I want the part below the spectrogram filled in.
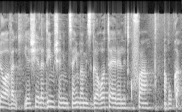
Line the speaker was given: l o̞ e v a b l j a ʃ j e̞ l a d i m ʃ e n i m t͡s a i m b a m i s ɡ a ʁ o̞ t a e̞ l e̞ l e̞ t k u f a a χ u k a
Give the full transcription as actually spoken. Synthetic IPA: l o̞ a v a l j e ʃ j e̞ l a d i m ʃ e n i m t͡s a i m b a m i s ɡ a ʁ o̞ t a e̞ l e̞ l e̞ t k u f a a ʁ u k a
